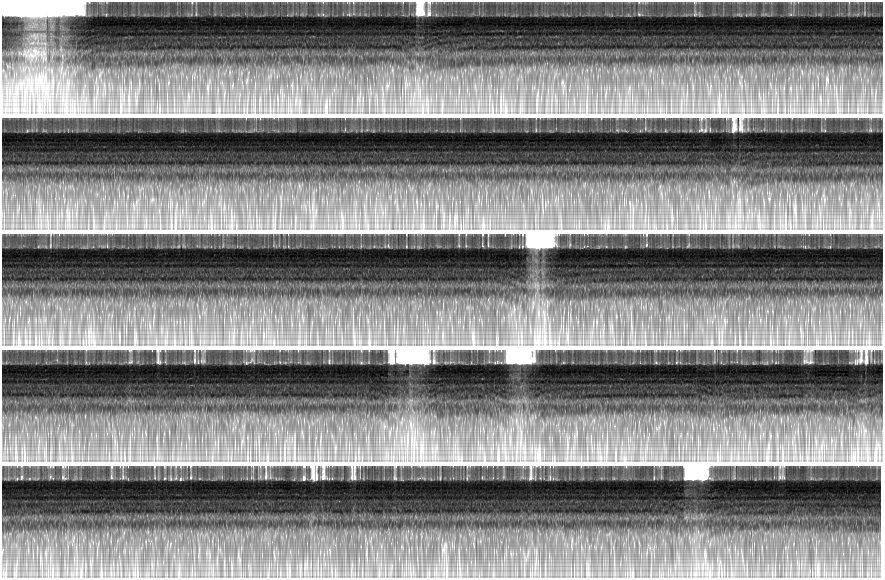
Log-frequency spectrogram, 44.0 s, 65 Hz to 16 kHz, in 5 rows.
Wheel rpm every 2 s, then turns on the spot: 90, 230, 210, 230, 230, 240, 230, 230, 210, 230, 230, 150, 230, 230, 230, 150, 200, 200, 230, 230, 230, 180.
none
